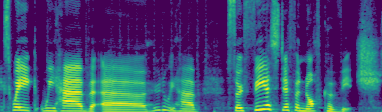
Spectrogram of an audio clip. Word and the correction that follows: Stefanovic: Is that how I say her name? – Stefanovic. – Oh, there you go. – Because it's the emphasis that wasn't like Carl Stefanovic's last name, because that's been Aussieified.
